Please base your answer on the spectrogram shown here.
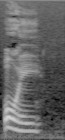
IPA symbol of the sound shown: ɔɪ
